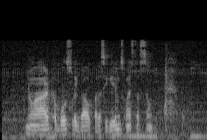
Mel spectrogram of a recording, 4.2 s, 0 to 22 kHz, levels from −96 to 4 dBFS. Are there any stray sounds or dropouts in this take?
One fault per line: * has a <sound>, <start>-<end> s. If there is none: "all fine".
* has a cough, 3.3-3.7 s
